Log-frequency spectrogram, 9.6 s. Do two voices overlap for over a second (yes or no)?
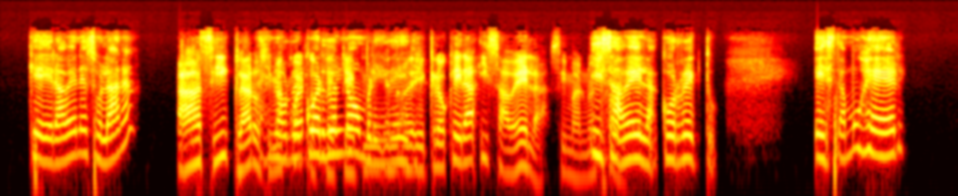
yes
